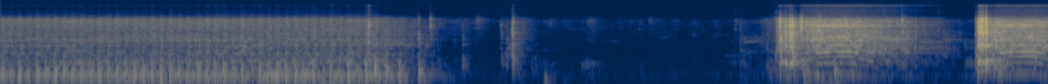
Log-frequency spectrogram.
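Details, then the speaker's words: Honda Beat scooter after bypassing the CDI starter relay with a jumper wired to the battery: small single-cylinder engine starts and idles at a steady even beat, then shuts off, confirming the CDI relay was faulty. "Hidup. Oke bro, ternyata bisa hidup. Itu tandanya kalau yang rusak adalah sistem relay pada CDI-nya."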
